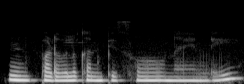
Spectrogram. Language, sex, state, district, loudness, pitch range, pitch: Telugu, female, Andhra Pradesh, Annamaya, -15 LUFS, 180-195 Hz, 185 Hz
